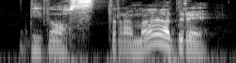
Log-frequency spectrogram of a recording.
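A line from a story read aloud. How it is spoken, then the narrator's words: Crying male exclamation. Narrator (Italian): esclamò egli piangendo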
